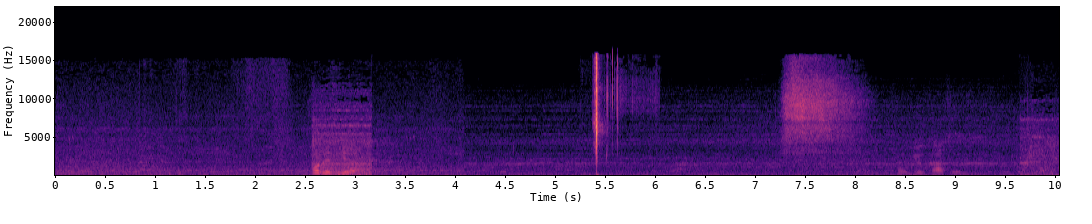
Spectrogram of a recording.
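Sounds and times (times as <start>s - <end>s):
short soft hiss: 5.4s - 5.6s
sharp click: 5.4s - 5.7s.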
